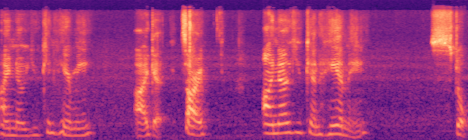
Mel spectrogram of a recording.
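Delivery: low, hushed half-whisper kept really quiet. Leaning in close to someone, half-whispering really low. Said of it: "she wants to lean in and whisper really low".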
